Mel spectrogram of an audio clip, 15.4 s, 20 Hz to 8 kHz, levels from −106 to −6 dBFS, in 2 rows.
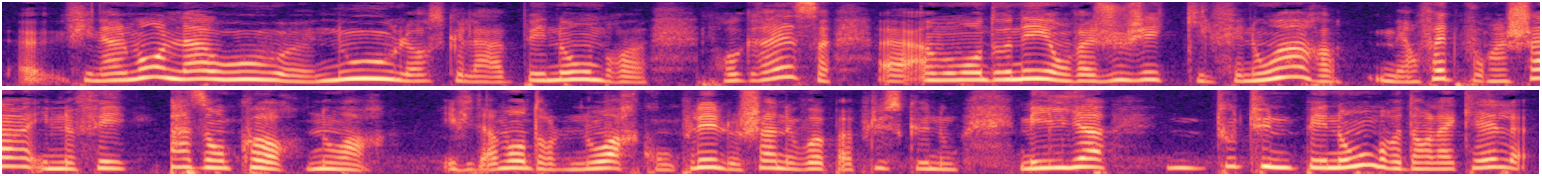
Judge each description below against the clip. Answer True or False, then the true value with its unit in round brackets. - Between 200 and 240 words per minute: True (215 wpm)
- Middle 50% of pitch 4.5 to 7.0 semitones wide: False (4.1 semitones)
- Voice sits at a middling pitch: False (245 Hz)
